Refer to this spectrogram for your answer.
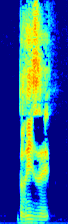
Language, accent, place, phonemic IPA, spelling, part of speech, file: French, France, Lyon, /bʁi.ze/, brisés, verb, LL-Q150 (fra)-brisés.wav
- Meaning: masculine plural of brisé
